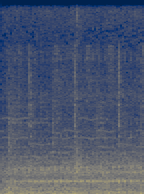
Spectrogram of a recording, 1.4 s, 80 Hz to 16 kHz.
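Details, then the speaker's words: 18-inch fan repaired for not spinning, with a blown fuse bypassed and the motor found very hot; after reassembly, running on speed 1 with a steady, even whirr and no knocking or scraping, strong and running normally. "ก็มีแค่เบอร์1นะครับแรงมากนะสำหรับพัดลม18นิ้วนะครับ"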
